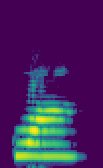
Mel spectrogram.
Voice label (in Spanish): "瓜", Chino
